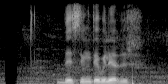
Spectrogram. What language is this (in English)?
Bangla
